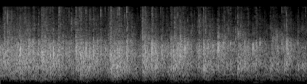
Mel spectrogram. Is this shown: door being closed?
no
